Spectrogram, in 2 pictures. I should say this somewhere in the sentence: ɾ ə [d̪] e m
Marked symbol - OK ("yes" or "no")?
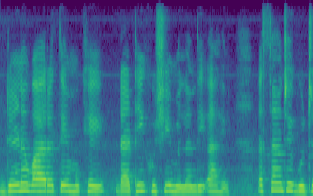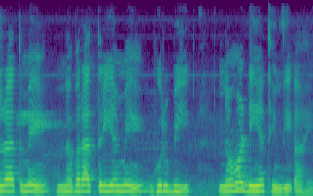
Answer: no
